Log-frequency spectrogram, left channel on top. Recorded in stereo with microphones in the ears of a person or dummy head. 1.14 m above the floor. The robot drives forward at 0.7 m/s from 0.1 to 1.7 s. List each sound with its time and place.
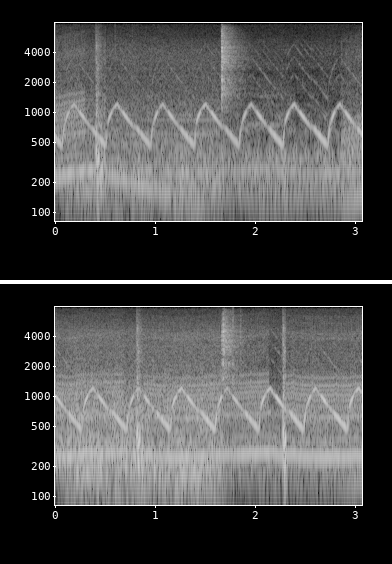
1.7 s laughter: 55° left (ahead or behind), 2.5 m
